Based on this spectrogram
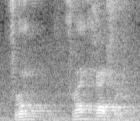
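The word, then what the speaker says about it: Fraunhofer: Frer se pronuncia Frerhofer no Frer no Frer Frer Frerhofer que trabajó en la industria del vidrio en la región de Baviera.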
